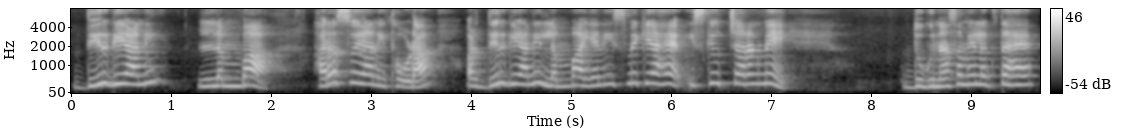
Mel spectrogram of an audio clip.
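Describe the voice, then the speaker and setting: Slow-speaking, high-voiced woman teacher. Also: lively intonation. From India. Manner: slow, patient, asks questions and answers them. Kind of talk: school grammar lesson.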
